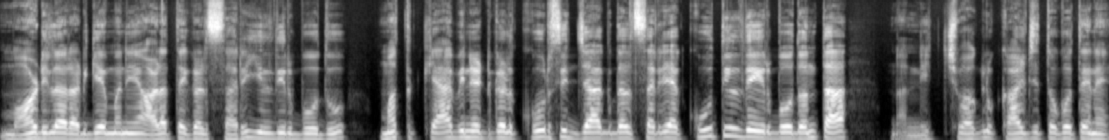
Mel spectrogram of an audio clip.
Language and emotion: Kannada, fearful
